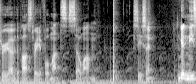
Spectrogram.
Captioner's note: pop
